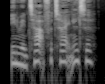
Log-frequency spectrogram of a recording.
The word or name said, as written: inventarfortegnelse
